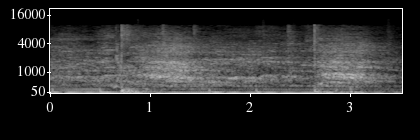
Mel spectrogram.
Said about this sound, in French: L'ambiance des combats est elle aussi très particulière, puisqu'on peut percevoir l'ensemble des cris des combattants, mais aussi une ambiance feutrée et des cris sourds permettant de mieux nous imprégner de la perception d'un seul personnage.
